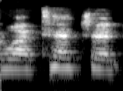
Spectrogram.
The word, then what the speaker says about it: Watecha: You said Watecha just right. That's the correct way to say it.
